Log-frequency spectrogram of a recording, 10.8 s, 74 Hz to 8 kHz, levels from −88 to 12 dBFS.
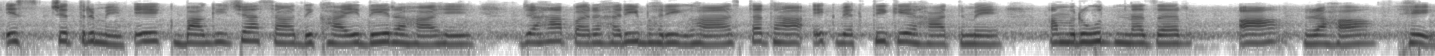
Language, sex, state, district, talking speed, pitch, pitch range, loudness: Hindi, male, Bihar, Madhepura, 145 wpm, 225 Hz, 215-245 Hz, -17 LUFS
